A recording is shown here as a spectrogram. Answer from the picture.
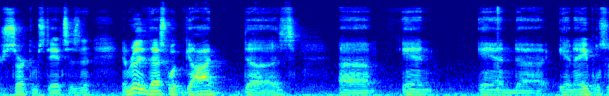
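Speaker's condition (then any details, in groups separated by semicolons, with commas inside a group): No condition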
